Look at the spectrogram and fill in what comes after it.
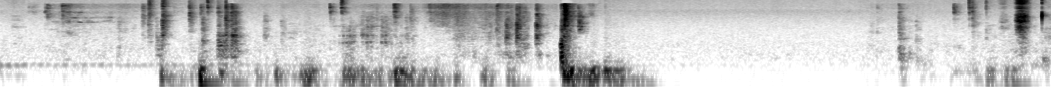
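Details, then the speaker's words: Snoring from a sleeping dog: low, rough rumbling bursts broken by a quiet pause, with faint room noise. "I did not stop snoring dog can you hear him no"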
